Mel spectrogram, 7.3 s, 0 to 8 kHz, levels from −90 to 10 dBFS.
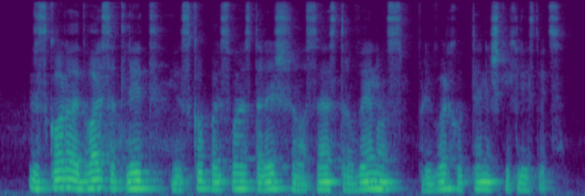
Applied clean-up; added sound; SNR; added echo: none; none; none; none.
